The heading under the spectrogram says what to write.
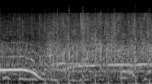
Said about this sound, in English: I love the round of applause. Brilliant.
